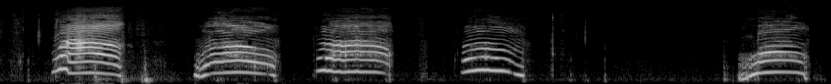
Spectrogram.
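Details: Meowing house cat giving four bright, arched meows in quick succession, roughly one per second, then a pause before a fifth similar meow; the calls are loud, clean and rich in overtones.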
